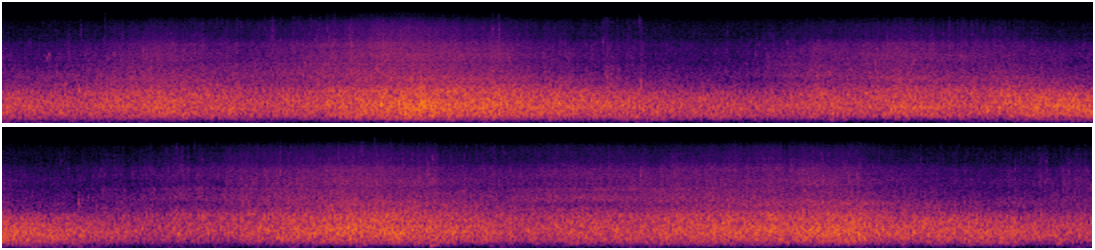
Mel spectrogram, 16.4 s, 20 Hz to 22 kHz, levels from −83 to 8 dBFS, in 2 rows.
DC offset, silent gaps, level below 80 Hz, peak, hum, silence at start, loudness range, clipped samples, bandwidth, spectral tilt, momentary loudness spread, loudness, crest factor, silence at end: under 0.1%; none; -70 dBFS; -6 dBFS; none; 0 s; 4 LU; under 0.1%; 16 kHz; -3.5 dB/octave; 8 LU; -25 LUFS; 18 dB; 0 s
